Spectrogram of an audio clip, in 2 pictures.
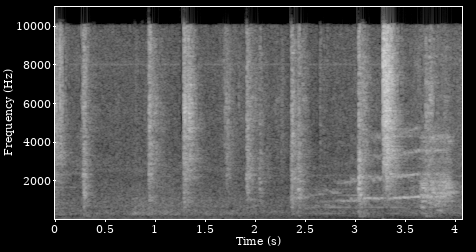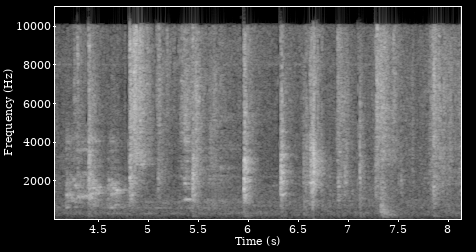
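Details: A seven-year-old Black Rock hen that is still laying gives a few short, nasal clucks and squawks midway, amid frequent sharp clicks and knocks.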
